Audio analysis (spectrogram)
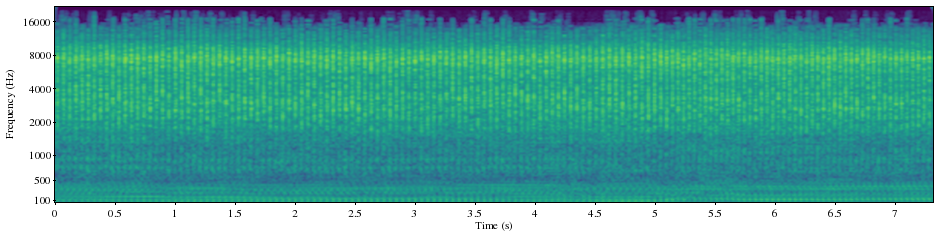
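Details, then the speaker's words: Machine engine at 9:15 pm finishing a new-construction basement concrete floor, mix with 1% calcium that set fast: steady drone sags lower and heavier about five seconds in as the blades bite; bogging under load means the concrete is nice and hard. "you hear that motor bog down, that means that's nice and hard right there."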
